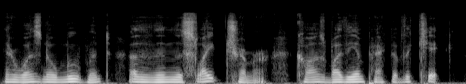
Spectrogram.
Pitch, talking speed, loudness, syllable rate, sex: 115 Hz, 205 wpm, -17 LUFS, 5.7 syllables/s, male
